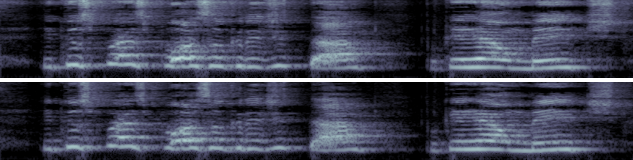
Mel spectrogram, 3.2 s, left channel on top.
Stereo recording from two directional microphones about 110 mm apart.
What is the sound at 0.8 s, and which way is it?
Speech, 30° right (ahead or behind).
